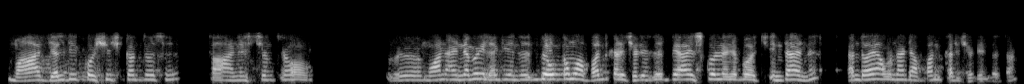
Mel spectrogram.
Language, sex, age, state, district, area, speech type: Sindhi, male, 60+, Rajasthan, Ajmer, urban, conversation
